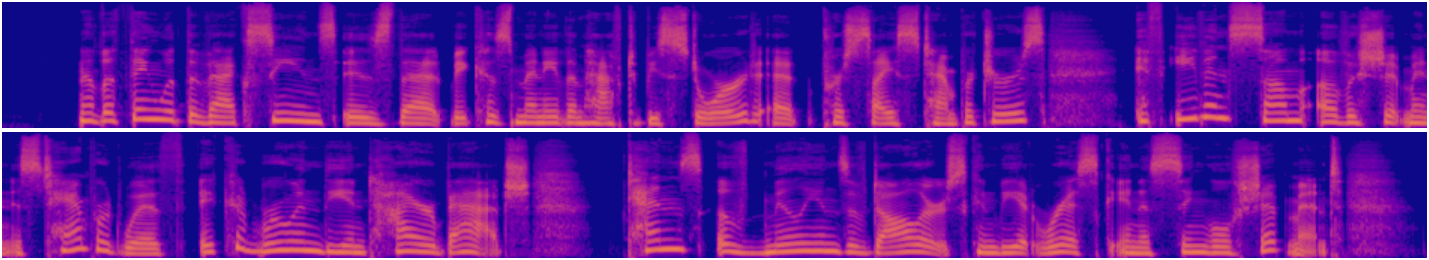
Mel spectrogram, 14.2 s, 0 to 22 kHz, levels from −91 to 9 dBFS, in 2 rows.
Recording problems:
squashed, flat; somewhat

